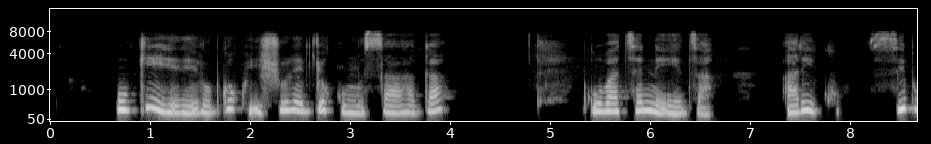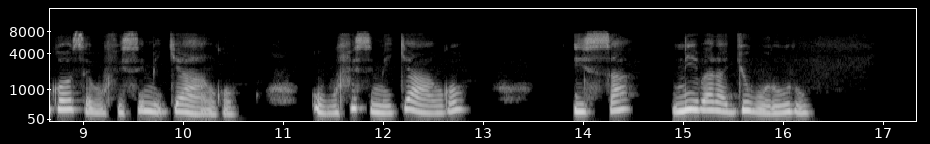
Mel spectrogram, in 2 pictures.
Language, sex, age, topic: Rundi, female, 25-35, education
